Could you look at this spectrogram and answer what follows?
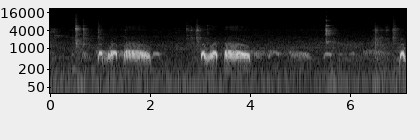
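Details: Spotted dove cooing at dawn as a lure for training doves: two clear phrases of paired short notes followed by a long mellow coo, trailing softer coos and brief clicking sounds.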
